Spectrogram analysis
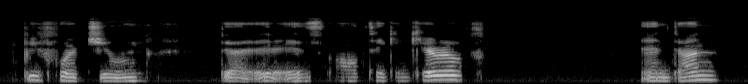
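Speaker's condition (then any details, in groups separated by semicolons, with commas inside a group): Cerebral palsy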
